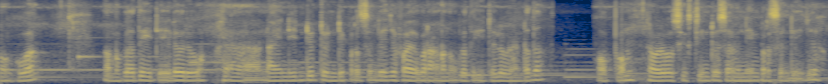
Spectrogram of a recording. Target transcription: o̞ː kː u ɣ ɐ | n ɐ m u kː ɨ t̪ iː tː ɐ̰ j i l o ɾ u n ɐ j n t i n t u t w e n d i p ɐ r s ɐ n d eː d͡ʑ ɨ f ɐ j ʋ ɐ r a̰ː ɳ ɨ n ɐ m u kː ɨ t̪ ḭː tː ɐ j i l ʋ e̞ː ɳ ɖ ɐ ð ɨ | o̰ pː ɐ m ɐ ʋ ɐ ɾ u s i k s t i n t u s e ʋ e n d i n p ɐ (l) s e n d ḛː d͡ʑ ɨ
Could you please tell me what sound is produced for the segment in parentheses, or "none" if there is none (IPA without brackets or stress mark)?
r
